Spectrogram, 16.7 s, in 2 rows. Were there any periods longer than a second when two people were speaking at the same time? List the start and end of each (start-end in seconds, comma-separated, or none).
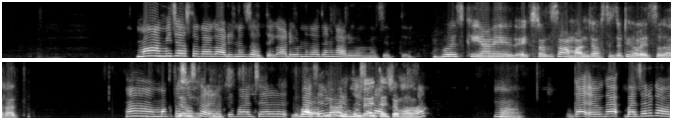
12.1-13.6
